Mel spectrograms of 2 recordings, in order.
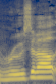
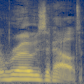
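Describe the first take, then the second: First: It is said the South Side Chicago way. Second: It is said the general, non-Chicago way.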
